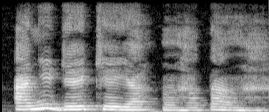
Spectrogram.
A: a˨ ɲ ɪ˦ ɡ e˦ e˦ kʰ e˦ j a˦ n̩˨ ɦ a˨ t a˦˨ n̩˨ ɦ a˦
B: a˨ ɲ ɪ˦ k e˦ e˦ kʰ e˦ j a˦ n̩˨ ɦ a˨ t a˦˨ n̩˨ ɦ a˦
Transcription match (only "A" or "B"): A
